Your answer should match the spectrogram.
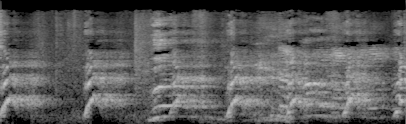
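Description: A person imitating a dog, giving a string of short barks and yips, about two a second.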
